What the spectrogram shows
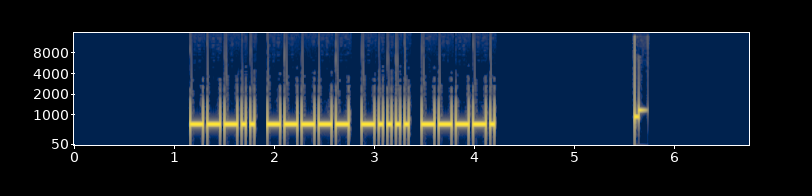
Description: Morse code, heard as a keyed tone, about 28 wpm, 700 Hz. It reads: 8069
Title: Numbers - 4-Digit 28wpm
